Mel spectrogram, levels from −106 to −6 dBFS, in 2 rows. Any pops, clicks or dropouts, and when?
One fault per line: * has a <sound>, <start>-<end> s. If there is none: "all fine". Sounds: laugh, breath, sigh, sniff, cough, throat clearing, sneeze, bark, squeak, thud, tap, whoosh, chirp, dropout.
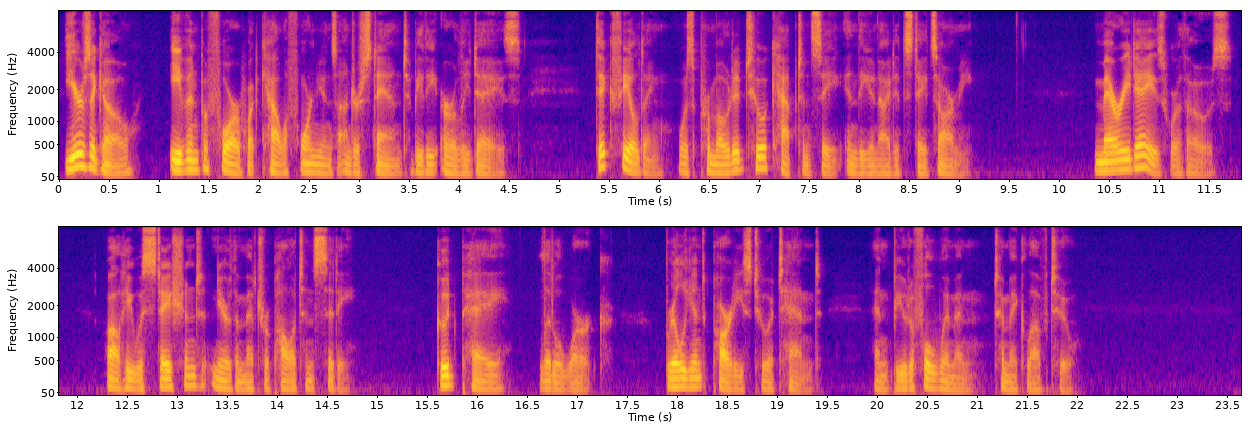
all fine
